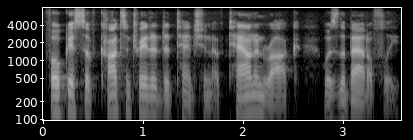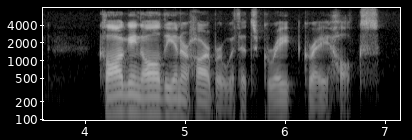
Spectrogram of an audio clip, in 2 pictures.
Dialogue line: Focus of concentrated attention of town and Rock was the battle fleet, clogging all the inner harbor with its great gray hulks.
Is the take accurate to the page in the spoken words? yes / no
yes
